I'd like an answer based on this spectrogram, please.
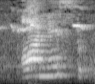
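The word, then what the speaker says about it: honest: इसका first letter क्या है? कंसोनेंट है, लेकिन इसका साउंड कैसे आ रहा है? ऑनेस्ट। उसको बोल रहे हैं हम ऑनेस्ट, प्रोनाउंस कर रहे हैं ऑनेस्ट।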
